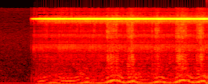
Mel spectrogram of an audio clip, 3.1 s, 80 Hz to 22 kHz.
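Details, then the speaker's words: 2017 Ryobi R18PD7 brushless drill at low trigger setting: thin high whine over a wavering low growl surging about three times a second, straining as if heavily loaded; noisy gearbox. "You can even hear the gearbox is quite noisy. Like it's straining a little bit."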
